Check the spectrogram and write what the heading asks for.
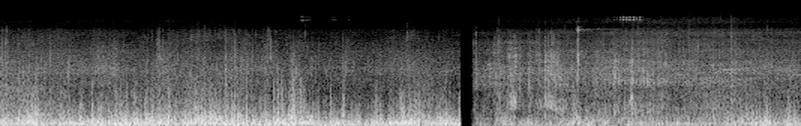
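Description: Wind buffeting a GoPro's microphone while a mountain bike descends a dirt trail, with tyre rumble and many short rattles and clicks of the bike over rough ground. A little after six seconds in the sound drops out for an instant and comes back quieter, with the rattles standing out more.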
